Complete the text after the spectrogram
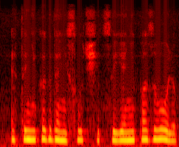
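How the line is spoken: Groaning whisper. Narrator (Russian): Застонав, прошептала

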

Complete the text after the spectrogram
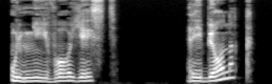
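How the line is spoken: Slow speech. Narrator (Russian): медленно проговорила Даша

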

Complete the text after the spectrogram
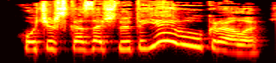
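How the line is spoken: Giggle. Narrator (Russian): хихикнула Стелла

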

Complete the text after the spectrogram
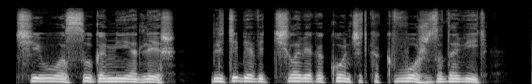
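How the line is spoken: Moaning. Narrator (Russian): простонал саранча

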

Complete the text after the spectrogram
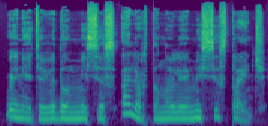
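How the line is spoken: Cold inquiry. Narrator (Russian): холодно осведомился он

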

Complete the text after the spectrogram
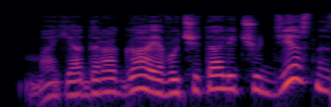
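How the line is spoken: Whisper. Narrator (Russian): зашептала она

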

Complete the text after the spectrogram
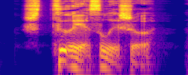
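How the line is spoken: Exclaiming. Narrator (Russian): воскликнул дядя

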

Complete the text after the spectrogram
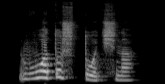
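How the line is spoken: Princess grumbling. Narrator (Russian): проворчала царевна

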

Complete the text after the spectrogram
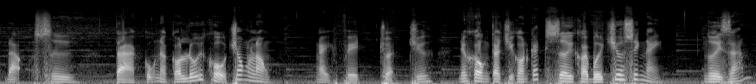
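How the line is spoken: Cold angry shout. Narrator (Vietnamese): Nhược Lâm, mắt lạnh trừng lên quát

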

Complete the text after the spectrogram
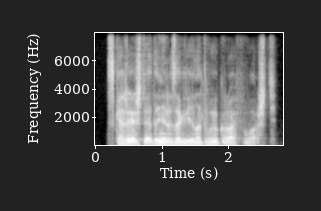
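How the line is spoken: Whisper. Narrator (Russian): прошептал Доу

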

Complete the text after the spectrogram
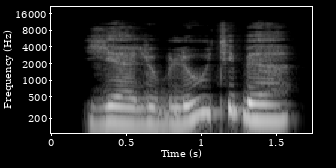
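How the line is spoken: Soft whisper. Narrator (Russian): тихо шепчу

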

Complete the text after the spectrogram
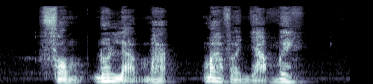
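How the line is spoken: Trembling, fearful mutter. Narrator (Vietnamese): Tay chân của ông run rẩy lẩm bẩm

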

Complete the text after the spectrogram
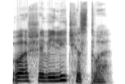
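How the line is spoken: Impassive voice. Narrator (Russian): бесстрастным голосом проговорила Дранкива

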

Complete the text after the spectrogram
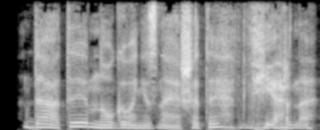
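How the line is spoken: Woman laughing. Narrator (Russian): рассмеялась красавица

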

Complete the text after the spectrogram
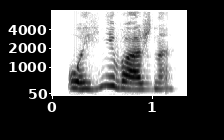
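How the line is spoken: Lady exclaiming. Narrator (Russian): воскликнула дама

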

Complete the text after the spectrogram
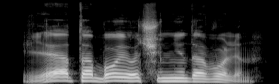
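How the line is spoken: Gloomy, in English. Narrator (Russian): мрачно сказал человек по-английски

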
